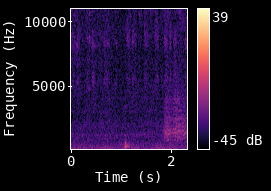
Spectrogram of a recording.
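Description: Marker pen writing on a whiteboard: faint strokes, with a short click about a second in.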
